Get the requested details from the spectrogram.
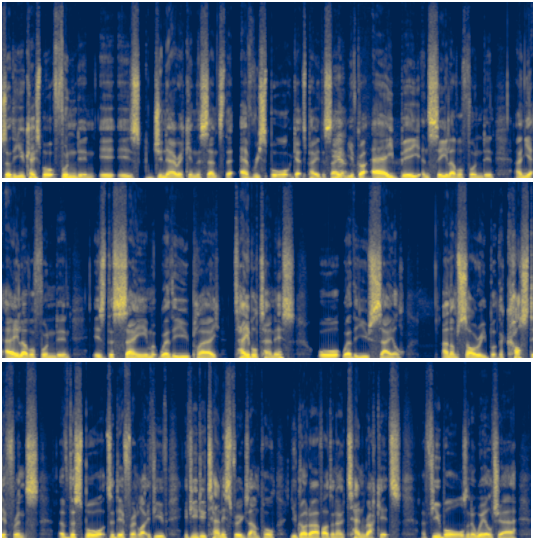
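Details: Adult male speaker; ordinary speech.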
